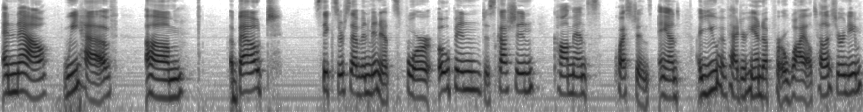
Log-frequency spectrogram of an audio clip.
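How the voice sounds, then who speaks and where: A woman professor giving a live lecture to an audience, earnest and halting, with many ums and uhs. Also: medium pitch. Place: lecture room.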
